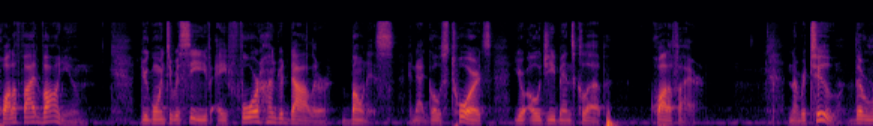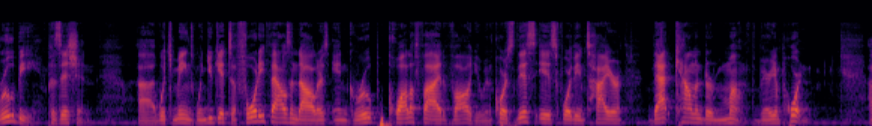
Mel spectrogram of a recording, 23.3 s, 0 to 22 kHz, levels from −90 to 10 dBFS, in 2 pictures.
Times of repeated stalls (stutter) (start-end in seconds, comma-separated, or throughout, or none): none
